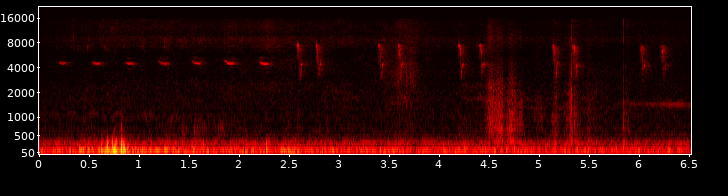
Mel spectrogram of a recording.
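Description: Small birds chirping: a quick run of high chirps, about three a second, then sharper paired high calls, over a steady low rumble.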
